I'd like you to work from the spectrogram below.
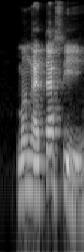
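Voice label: "mengatasi", Malay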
